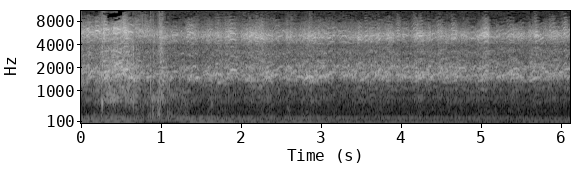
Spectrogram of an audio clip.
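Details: Massed Canada geese, thousands strong, at the Cheam Wetlands near Chilliwack, British Columbia. Their busy overlapping honking swells louder in the first second, then continues steadily. A faint low hum sits underneath.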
